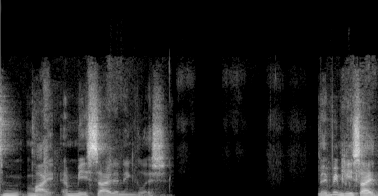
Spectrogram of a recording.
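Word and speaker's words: MiSide: Even though we found out that it's pronounced me side according to the English dub of the game.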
